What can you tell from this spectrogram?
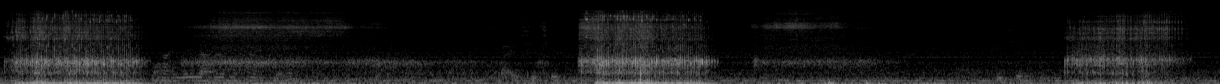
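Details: Loud, harsh snoring in bursts with noisy, strained breathing between them, from a patient with tonsil hypertrophy causing snoring and obstructive sleep apnea.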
